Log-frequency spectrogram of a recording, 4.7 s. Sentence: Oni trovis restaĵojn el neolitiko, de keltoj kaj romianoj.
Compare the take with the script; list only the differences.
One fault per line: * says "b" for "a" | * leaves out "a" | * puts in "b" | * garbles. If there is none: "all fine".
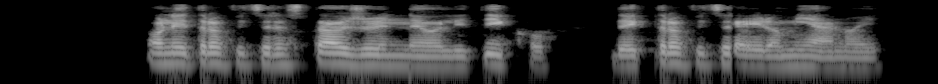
* leaves out "el"
* says "trovis" for "keltoj"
